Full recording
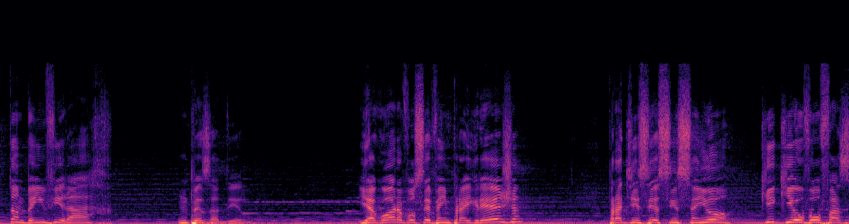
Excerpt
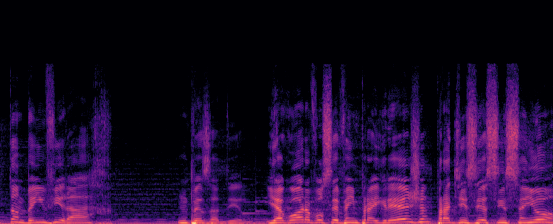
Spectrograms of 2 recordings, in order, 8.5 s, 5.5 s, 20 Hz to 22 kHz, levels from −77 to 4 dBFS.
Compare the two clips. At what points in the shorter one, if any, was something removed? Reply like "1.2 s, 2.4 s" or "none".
2.5 s, 4.3 s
